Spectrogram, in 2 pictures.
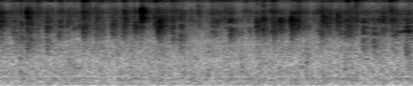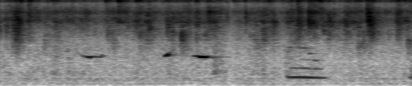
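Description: Steady rain with water dripping and splashing. Near the end, short, low, even-pitched cooing calls start, with a few brief higher chirps just before them.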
